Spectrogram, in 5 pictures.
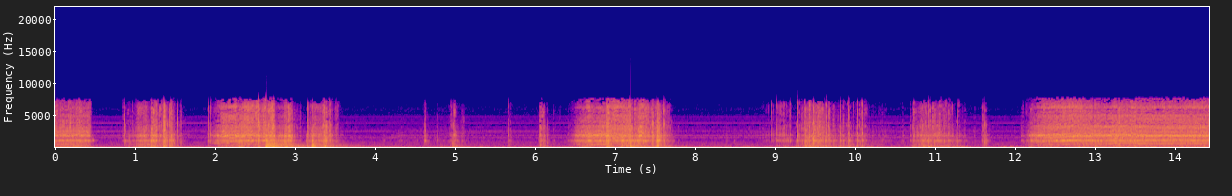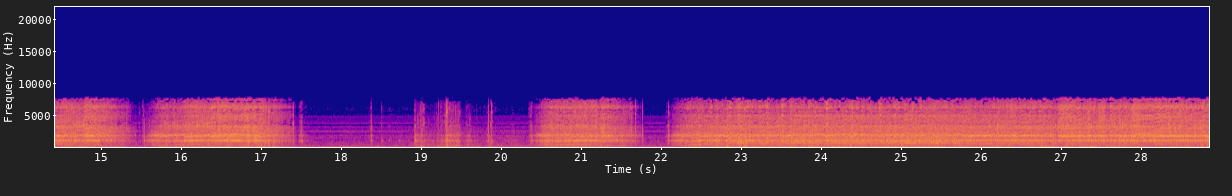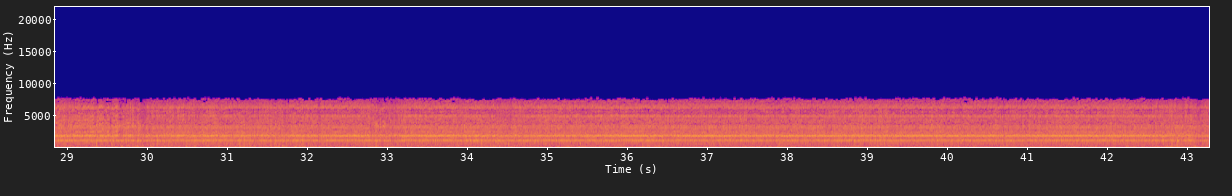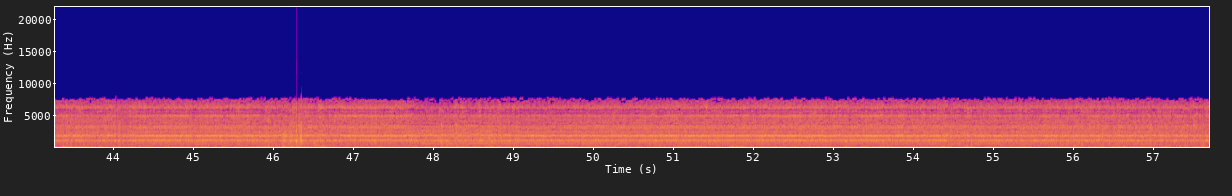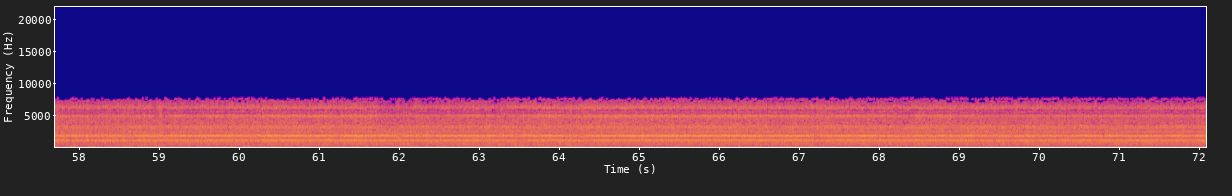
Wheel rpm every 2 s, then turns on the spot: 40, 50, 0, 50, 10, 20, 120, 90, 80, 10, 60, 110, 160, 160, 160, 160, 160, 160, 160, 160, 160, 160, 160, 170, 160, 160, 160, 160, 160, 160, 160, 160, 160, 160, 160, 160.
8-12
